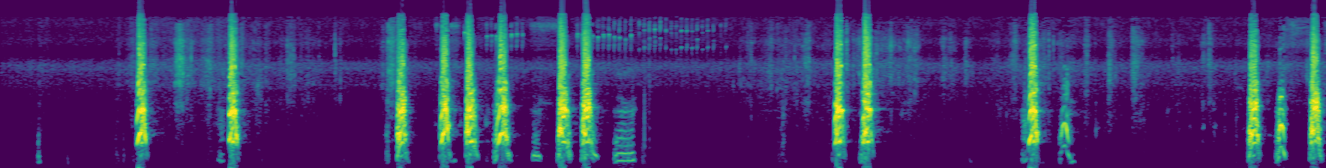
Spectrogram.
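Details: A dachshund hunting moles in a garden barks in sharp, loud bursts, singly and in quick runs of three or four.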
